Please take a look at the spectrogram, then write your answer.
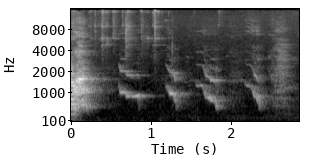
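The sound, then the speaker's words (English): A dog gives one sharp bark followed by a series of high, whining whimpers and yips, excited, with no talking over it. “My dog just went nuts because he likes the fridge, apparently.”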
